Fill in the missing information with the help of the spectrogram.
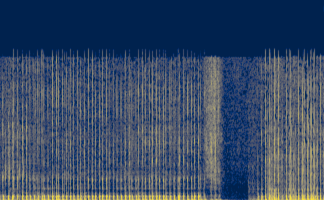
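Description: A plastic tupperware food container is tapped fast and aggressively, making a rapid stream of dull, low, hollow knocks. The tapping breaks off into a brief silence, then starts again just as quickly.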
